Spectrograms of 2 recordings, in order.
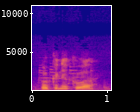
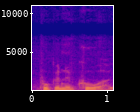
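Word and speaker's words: Puka Nacua: Puka Nakua. Puka Nakua, yes.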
